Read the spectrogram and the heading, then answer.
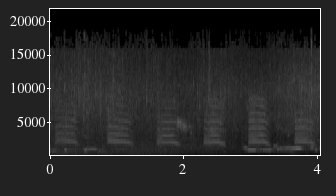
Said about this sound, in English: Let's breathe and listen to the wildlife in the trees and the ocean below as we collect our thoughts.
